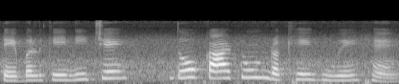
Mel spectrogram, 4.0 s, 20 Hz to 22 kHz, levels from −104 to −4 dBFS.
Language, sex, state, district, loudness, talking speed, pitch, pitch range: Hindi, male, Madhya Pradesh, Katni, -18 LUFS, 120 wpm, 255 Hz, 220-320 Hz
